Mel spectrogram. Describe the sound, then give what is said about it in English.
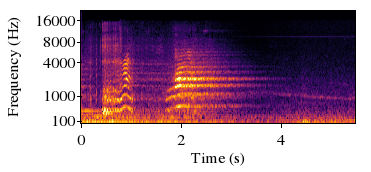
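A cat meows twice, a short cry followed by a longer, drawn-out wail that slowly fades, with only a low background hum and no voices, as two women try to coax it into a cage. “And as I turned off our path, I noticed two quite tough looking ladies, uncompromising types, trying to entice with sweet words the cat into a cage.”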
